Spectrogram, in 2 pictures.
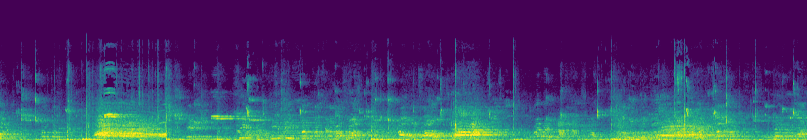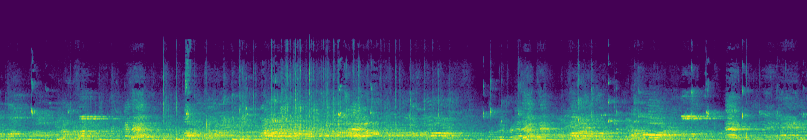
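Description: Indoor volleyball rally in a large gym: players' shouted calls and voices run throughout, with the sharp thuds of the ball being passed, set and hit and the occasional shoe squeak, all echoing in the hall.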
